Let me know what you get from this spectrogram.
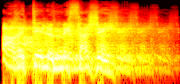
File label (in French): Announcer stop courier, fr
